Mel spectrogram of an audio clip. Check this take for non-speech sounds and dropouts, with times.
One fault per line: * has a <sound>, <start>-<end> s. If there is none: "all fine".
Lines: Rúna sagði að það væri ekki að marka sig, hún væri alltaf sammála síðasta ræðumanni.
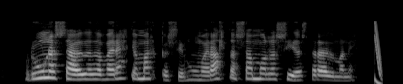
* has a chirp, 3.7-3.8 s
